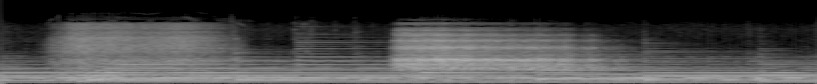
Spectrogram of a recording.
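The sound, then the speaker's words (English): Two long, airy breaths during a children's relaxation exercise, a deep 'dragon breath' drawn in and then pushed out. Each is a broad breathy rush, the second slightly louder, with a pause between them over a steady, soft musical tone. “One last dragon breath in and out.”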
